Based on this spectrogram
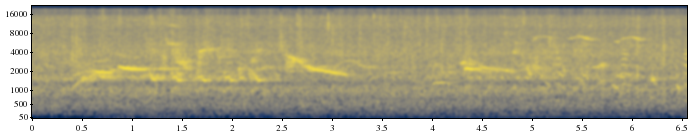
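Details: Yellow rosellas, a crimson rosella subspecies, foraging on the ground give sparse whistled notes and downward slurs, a few soft chattering bursts separated by quieter gaps, over a faint hiss of outdoor noise.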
